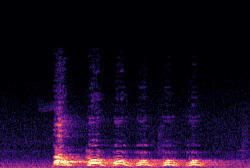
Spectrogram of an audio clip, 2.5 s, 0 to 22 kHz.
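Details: A neighbour's dog barking at birds on 13 November 2020: one loud opening bark, then about five softer, quicker barks trailing off. Each one dips slightly in pitch.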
